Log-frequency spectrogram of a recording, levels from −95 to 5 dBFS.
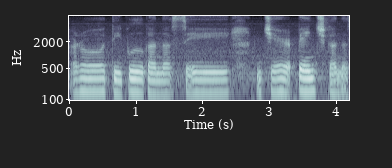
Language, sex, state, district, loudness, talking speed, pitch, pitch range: Nagamese, female, Nagaland, Dimapur, -16 LUFS, 115 wpm, 140 Hz, 135-145 Hz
